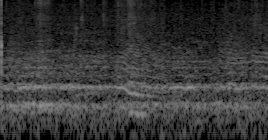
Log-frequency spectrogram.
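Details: Queenless swarm of honey bees in a small hive, humming continuously: an even, buzzy drone holding a wavering mid tone, individual wingbeats rising and falling briefly against the constant mass of sound.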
